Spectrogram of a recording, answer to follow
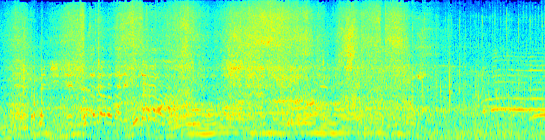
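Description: Syrena Meluzyna R Proto rally car spinning donuts: its engine revs rise and fall repeatedly, are held steady for a few seconds in the middle, then drop away, over the tyres squealing as they spin on the asphalt.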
